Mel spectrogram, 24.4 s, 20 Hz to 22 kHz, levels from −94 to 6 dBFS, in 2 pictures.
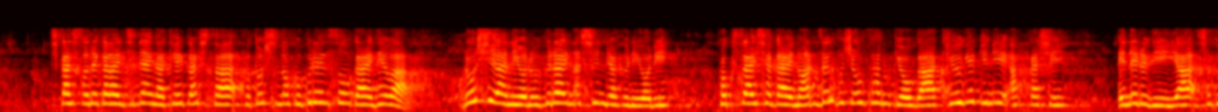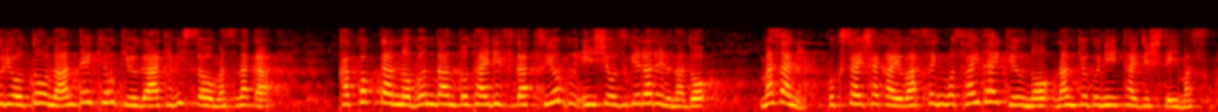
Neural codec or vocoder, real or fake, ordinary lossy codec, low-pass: codec, 16 kHz, 4.8 kbps, FACodec; fake; none; none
